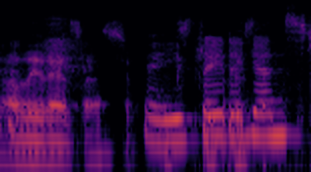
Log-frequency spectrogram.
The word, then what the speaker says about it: Alireza: That's the proper pronunciation, Alireza.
